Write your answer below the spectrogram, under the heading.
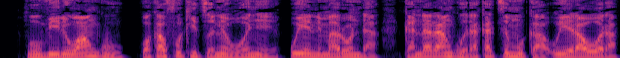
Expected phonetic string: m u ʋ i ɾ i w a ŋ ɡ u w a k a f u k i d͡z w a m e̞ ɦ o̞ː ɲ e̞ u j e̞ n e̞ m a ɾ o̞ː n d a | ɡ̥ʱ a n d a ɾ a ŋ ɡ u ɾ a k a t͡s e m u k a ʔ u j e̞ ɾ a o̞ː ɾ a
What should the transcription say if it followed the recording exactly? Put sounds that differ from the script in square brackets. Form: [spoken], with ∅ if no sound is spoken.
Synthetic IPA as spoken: m u ʋ i ɾ i w a ŋ ɡ u w a k a f u k i d͡z w a [n] e̞ ɦ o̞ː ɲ e̞ u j e̞ n e̞ m a ɾ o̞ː n d a | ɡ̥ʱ a n d a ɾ a ŋ ɡ u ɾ a k a t͡s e m u k a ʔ u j e̞ ɾ a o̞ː ɾ a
